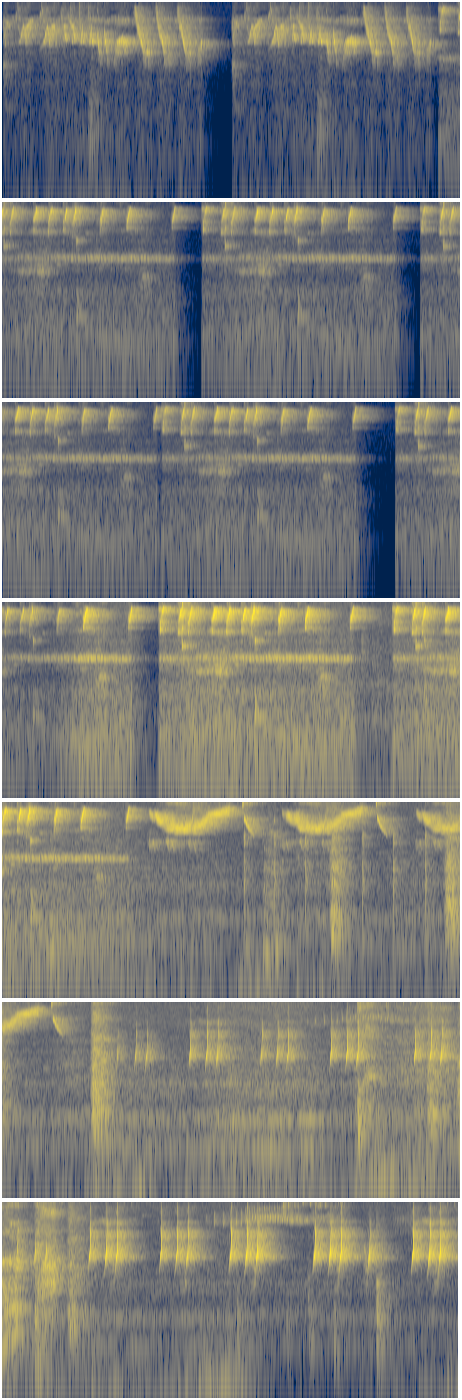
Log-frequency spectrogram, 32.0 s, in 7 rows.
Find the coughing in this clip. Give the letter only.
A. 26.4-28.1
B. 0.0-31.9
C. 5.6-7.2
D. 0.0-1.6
A.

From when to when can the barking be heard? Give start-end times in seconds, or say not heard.
not heard.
